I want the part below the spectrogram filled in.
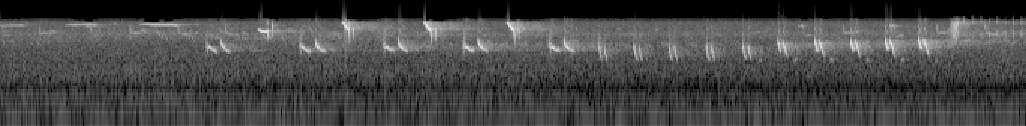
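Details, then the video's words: Birds singing in Tykocin, Podlasie region of Poland: high thin whistles at the start give way to a fast run of sharp chirped notes, steady and repeated several times a second, growing louder toward the end. "Śpiew ptaków"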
